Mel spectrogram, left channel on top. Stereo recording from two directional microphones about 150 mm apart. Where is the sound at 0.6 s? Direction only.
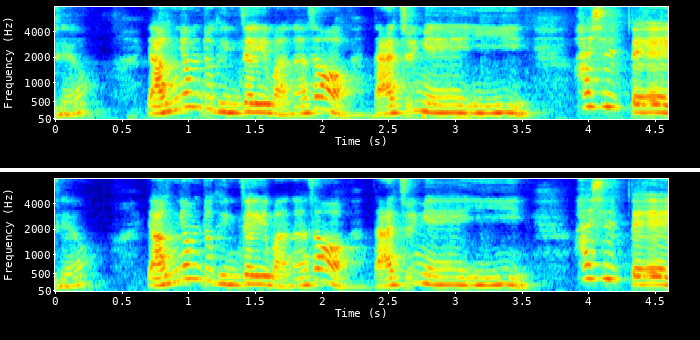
20° right (ahead or behind).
